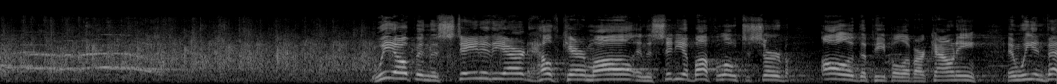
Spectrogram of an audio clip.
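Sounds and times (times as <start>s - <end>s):
crowd applauding: 0.0s - 4.3s
speech: 3.7s - 10.5s.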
